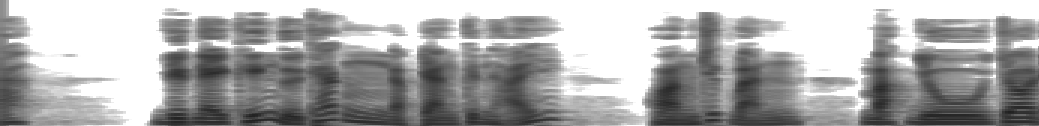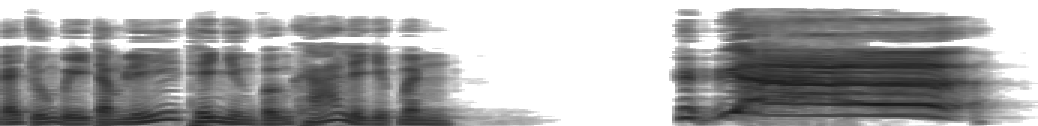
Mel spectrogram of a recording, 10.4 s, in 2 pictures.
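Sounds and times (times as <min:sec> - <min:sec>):
speech: 0:00.8 - 0:07.5, 0:08.6 - 0:09.4
man screaming in pain: 0:08.6 - 0:10.2.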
